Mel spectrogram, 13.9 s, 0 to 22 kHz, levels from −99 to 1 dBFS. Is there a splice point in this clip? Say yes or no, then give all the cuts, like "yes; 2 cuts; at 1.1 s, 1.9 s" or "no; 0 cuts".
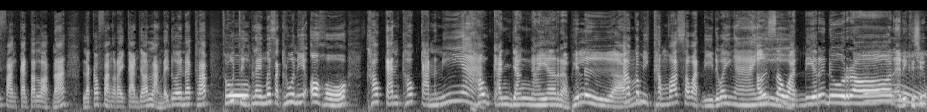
no; 0 cuts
